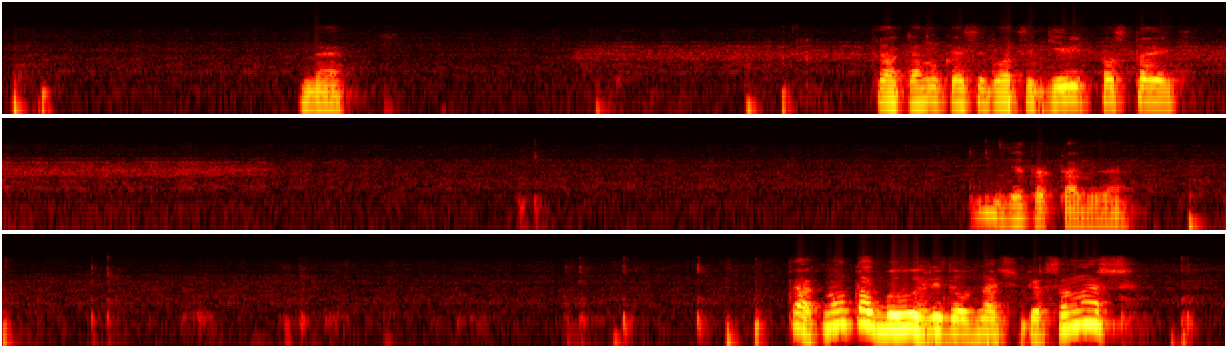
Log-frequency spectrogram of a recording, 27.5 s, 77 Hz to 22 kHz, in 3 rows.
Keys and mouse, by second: 0.1 space, 5.6 space, 13.1 click, 16.5 click, 18.1 space, 19.1 click, 20.5 click, 22.6 click, 23.1-23.6 middle drag, 23.9 space, 24.7-25.1 middle drag, 26.2-26.8 middle drag, 26.2 space, 27.3 shift+middle click.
